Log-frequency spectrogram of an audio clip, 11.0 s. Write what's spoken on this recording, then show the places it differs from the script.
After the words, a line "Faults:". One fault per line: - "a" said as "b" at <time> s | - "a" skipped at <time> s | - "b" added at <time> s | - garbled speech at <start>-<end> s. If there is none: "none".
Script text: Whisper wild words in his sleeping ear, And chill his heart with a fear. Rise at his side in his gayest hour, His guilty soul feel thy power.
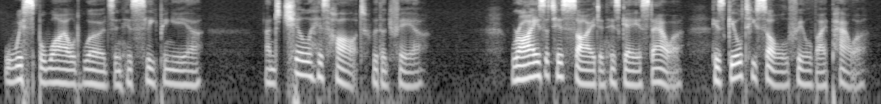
Whisper wild words in his sleeping ear, And chill his heart with a fear. Rise at his side in his gayest hour, His guilty soul feel thy power.
Faults:
none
